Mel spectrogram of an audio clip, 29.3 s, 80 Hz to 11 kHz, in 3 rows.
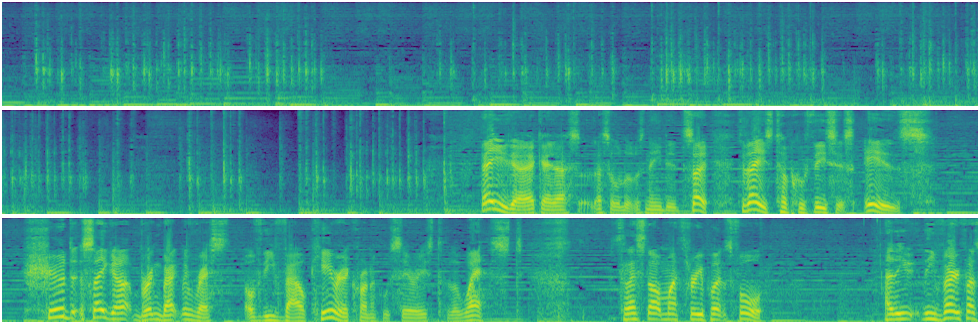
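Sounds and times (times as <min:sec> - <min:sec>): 
typing on a computer keyboard: 0:00.3 - 0:03.2, 0:04.4 - 0:08.2, 0:08.8 - 0:14.3
speech: 0:14.6 - 0:19.1, 0:20.0 - 0:27.2, 0:28.4 - 0:29.2.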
